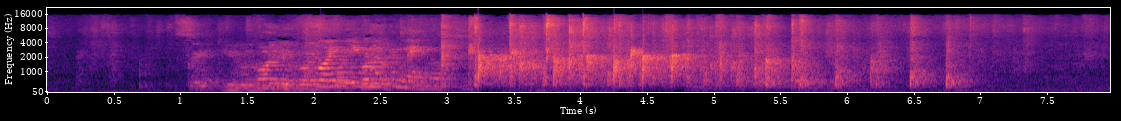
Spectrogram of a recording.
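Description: A young woman speaks expressively into a microphone, close by.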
